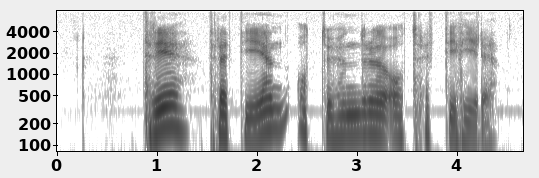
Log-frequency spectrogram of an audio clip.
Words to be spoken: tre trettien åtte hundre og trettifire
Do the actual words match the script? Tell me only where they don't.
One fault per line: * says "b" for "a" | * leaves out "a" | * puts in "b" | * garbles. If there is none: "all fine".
all fine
